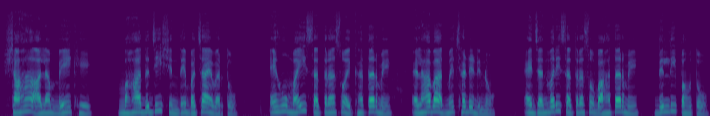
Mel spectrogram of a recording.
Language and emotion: Sindhi, neutral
